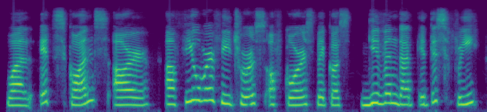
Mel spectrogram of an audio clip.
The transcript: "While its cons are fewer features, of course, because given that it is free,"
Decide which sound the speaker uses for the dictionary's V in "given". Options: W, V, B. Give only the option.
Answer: V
